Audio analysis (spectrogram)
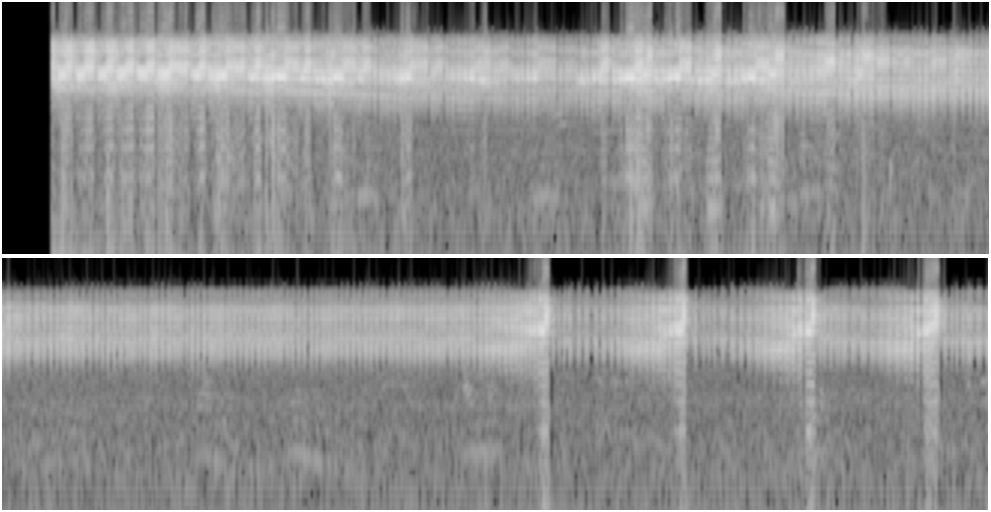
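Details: Cricket, called cheveed, in a close recording: a loud, dense, shrill buzzing trill held steadily for about fifteen seconds, then breaking into short separate bursts near the end.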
